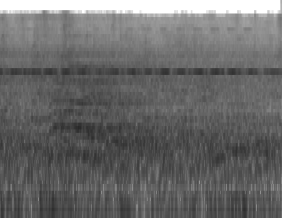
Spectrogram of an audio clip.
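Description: A single steady high-pitched tone held for about two seconds, over the general murmur and voices of a busy indoor sports hall.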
